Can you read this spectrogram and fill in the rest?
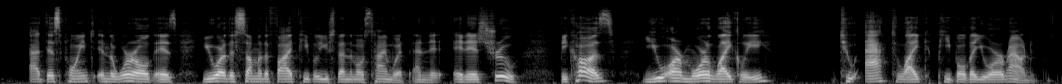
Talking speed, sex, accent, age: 220 wpm, male, American, 30-49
